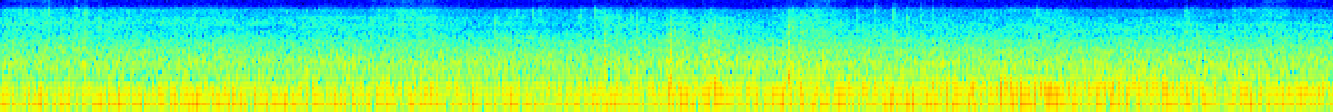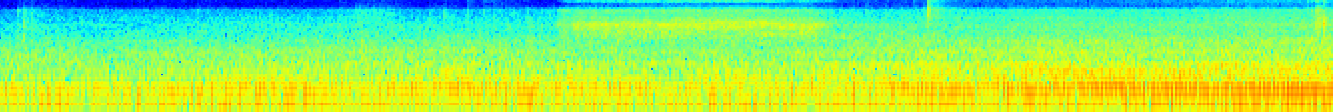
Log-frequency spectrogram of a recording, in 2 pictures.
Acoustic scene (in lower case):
street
